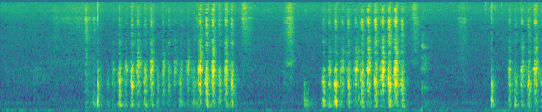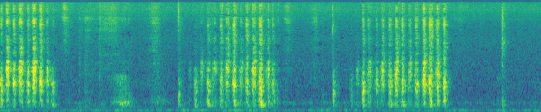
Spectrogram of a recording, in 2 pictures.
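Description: A coin scratching the coating off a paper scratch-off lottery ticket in five short bouts, each a second or two of quick rasping strokes, with brief pauses between them.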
